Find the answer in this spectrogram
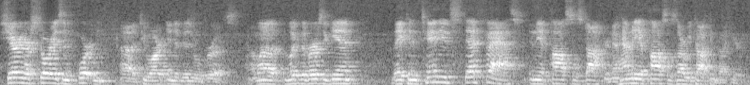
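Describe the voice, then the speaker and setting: A man giving an informal, conversational sermon as a lay preacher, in a halting way with repeated words and checking tags. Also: mid-range voice. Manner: ends points with checking tags like "right?" and "okay?". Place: large echoing indoor room, before a congregation. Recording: very echoey room, distant mic, faint noise.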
